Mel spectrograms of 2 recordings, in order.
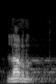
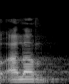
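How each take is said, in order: First: The word begins directly with the 'l' sound. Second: The word begins with an 'a' vowel before 'l'. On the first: The connecting hamza is dropped when starting the word. "أو نترك همزة الوصل لا حاجة لنا، اللام متحرك هنا" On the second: The connecting hamza is kept when starting the word. "هل نأتي بهمزة الوصل فنقول"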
